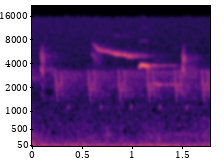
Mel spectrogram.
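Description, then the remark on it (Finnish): A marsh warbler sings a fast, varied song of repeated chirpy phrases mixed with thin, sliding whistles, clear over a soft background hiss, with no voices. “Tämä lintu on viitakerttunen, 1930-luvun uudistulokas Suomessa Kaakosta.”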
